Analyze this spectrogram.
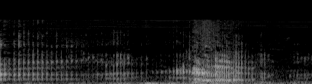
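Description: An African lion gives a rapid, pulsing rumble that swells into a deep, rough roar.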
